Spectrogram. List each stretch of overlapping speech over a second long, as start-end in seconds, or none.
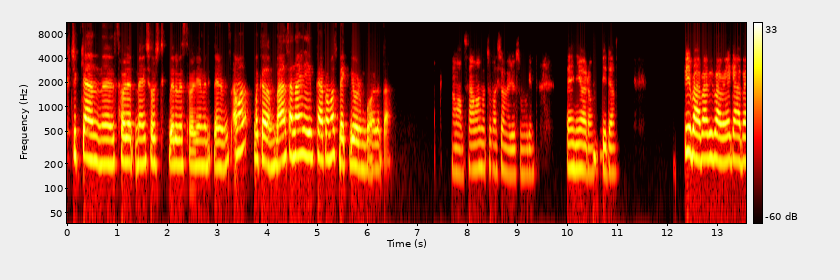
none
